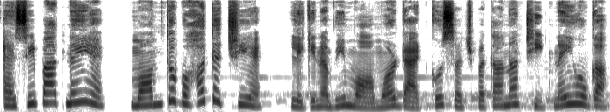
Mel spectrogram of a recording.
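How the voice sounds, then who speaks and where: A woman's voice: fairly high pitch, expressive, a little slow, a little mellow. A woman playing a clever, polite and guarded little boy in a Hindi audio drama. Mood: earnest, insistent.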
